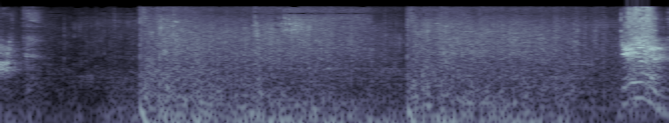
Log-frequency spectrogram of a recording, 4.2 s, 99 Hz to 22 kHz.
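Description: Shotgun blasts in the co-op video game Dead Space 3, heavy booming shots that open into long rumbling roars, with a bright sharp burst near the end.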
